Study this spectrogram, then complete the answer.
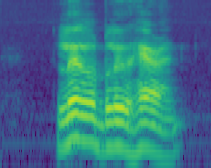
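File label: "little blue heron", English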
